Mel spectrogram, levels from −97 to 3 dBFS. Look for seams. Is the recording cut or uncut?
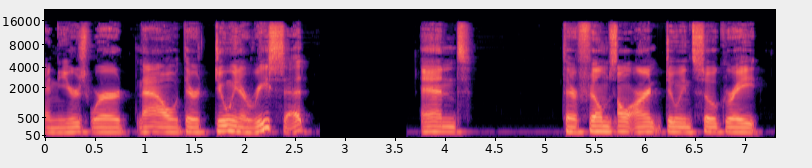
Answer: cut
